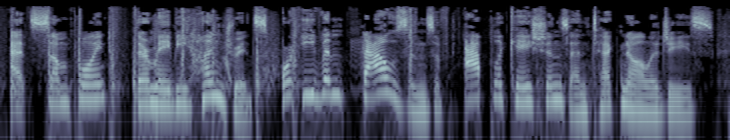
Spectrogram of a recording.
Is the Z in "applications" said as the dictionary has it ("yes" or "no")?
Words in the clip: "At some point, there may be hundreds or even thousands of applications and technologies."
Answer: yes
